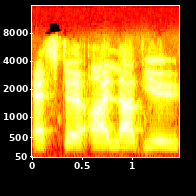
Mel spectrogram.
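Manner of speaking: slow, level, flat robotic monotone. Showing how a love declaration without tone movement isn't compelling: flat robotic monotone. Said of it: "robots speaking in the same voice".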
